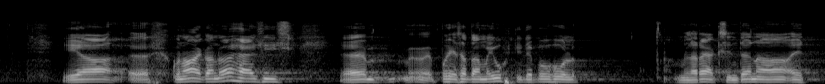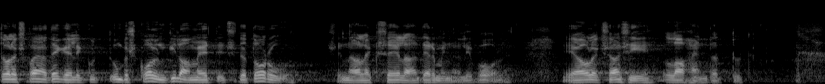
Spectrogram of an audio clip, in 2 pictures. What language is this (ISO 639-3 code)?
est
